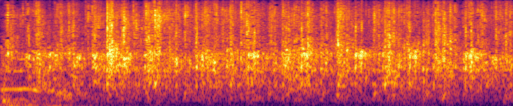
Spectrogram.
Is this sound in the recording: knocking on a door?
no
